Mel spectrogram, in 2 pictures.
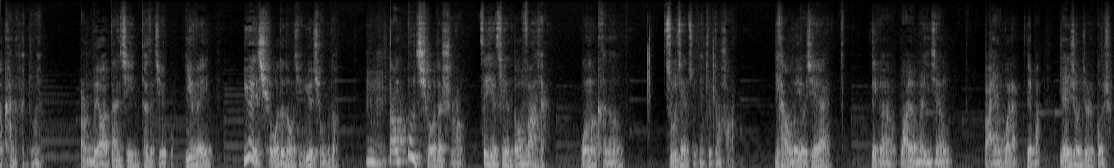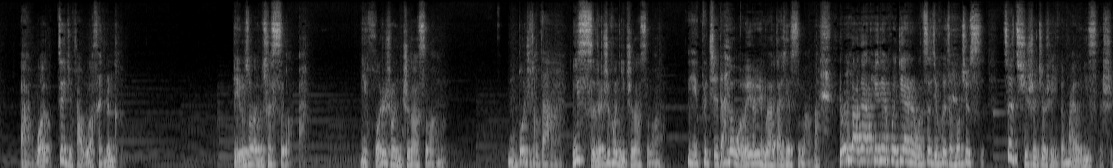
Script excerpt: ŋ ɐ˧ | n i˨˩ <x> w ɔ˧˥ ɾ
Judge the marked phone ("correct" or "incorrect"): correct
